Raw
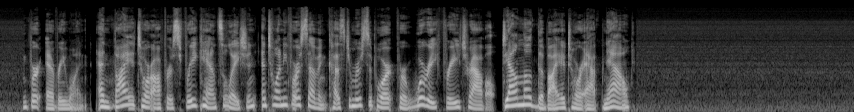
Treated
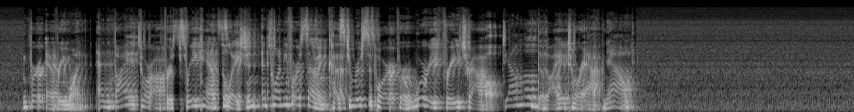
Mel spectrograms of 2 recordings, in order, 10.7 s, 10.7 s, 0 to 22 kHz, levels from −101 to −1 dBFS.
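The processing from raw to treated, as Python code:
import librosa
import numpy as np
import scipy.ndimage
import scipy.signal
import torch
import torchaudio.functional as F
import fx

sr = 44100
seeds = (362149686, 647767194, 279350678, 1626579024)

y = fx.highpass(x, sr, hz=280.0, slope=6)
y = fx.room_flutter(y, sr, wall_m=10.9, rt60_s=0.3)
y = fx.over_compress(y, sr, threshold_db=-35.0, ratio=-0.5)
y = y * librosa.db_to_amplitude(3.0)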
